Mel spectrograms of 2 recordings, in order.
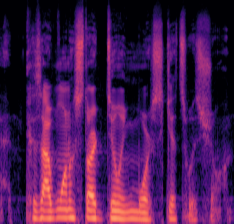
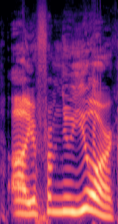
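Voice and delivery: mock foreigner; 9 semitones higher, 10 dB louder than usual. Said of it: "they're like".

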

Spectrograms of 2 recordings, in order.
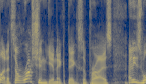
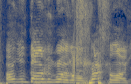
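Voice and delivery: higher, garbled mock commentary; mock toilet-flushed announcers; 6 semitones higher than usual. Host mocking the boring Kiwi announcers, garbled impression. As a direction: gargle it like an announcer with his head underwater. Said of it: "flushing their heads down the toilet while they talk".

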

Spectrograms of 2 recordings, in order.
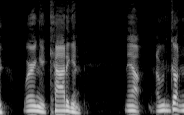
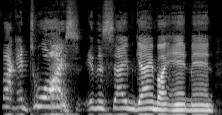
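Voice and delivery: higher, slow, shouted disbelief; emphatic hype; 6 semitones higher, slower than usual. Real, not acted. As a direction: lean hard on twice. Emphasising getting dunked twice.

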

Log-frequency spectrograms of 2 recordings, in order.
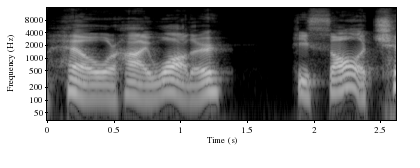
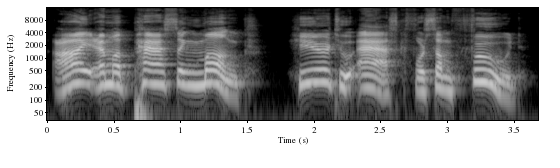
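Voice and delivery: loud, high-pitched shout; a monk shouting for attention; 9 semitones higher, 5 dB louder than usual. A narrator's reading. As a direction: call out forcefully to be heard. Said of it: "Lu Zhishen shouted".

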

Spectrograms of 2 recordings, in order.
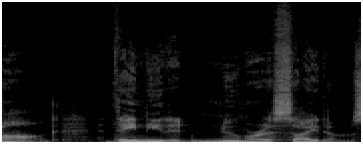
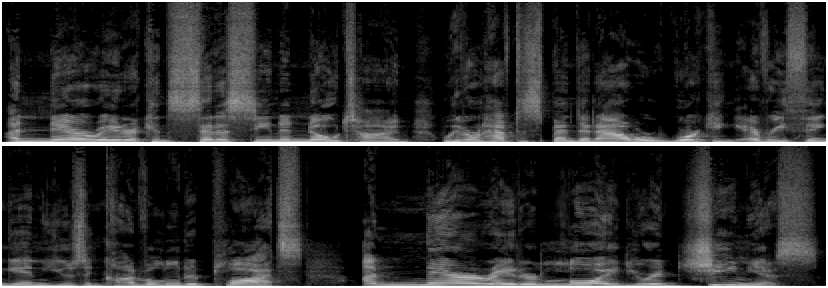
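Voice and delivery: excited; 14 semitones higher, 7 dB louder than usual. A narrator's reading. Asha excited about the idea.

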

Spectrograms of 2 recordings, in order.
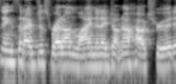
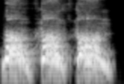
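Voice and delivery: mock booming knocks; much slower than usual. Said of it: "the bassiest sound you've ever heard".

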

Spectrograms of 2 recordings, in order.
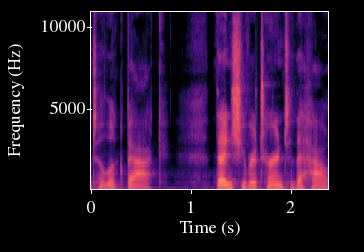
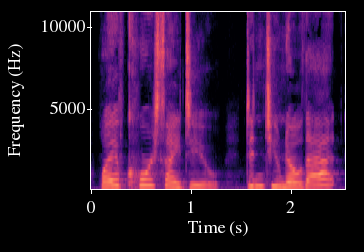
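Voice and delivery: put-on higher-pitched girl's voice, read aloud; earnest Diana; 7 semitones higher than usual. A narrator's reading. Diana reassures Anne, earnest and high-pitched. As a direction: answer high, as if it were obvious.

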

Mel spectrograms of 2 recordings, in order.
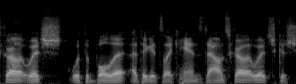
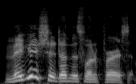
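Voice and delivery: voice cracking; 6 semitones higher, 3 dB louder than usual. Real, not acted. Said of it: "My voice just cracked".

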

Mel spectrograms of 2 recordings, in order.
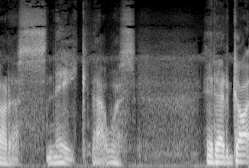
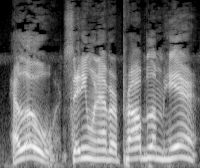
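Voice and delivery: high-pitched, eager rescuer voice; pig firefighters; 8 semitones higher than usual. Acted. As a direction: announce yourself high, offering help. Pig firemen arrive.

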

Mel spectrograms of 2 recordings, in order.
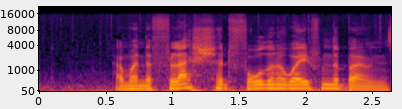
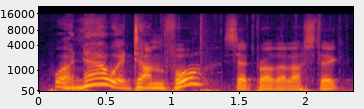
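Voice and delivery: higher, louder reproach; blaming; 6 semitones higher, 3 dB louder than usual. Acted. Lustig to Saint Peter, mildly raised blame. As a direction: scold him for dawdling.

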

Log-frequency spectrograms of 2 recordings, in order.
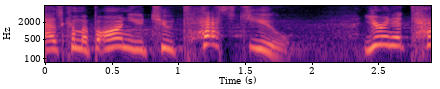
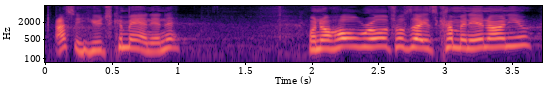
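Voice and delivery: ordinary delivery

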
